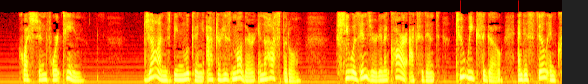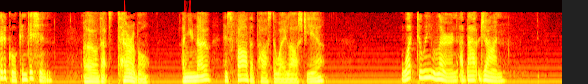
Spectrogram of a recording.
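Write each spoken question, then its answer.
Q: What do we learn about John?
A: He is caring for his badly injured mother; his father died last year.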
